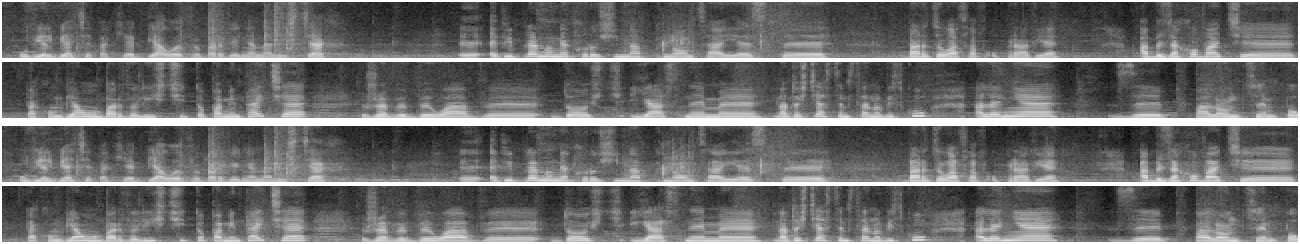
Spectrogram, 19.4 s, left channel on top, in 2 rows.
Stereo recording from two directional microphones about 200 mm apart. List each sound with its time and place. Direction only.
0.2 s a woman's voice: 20° left (ahead or behind)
